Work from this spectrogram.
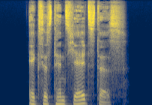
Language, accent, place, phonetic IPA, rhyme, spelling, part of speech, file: German, Germany, Berlin, [ɛksɪstɛnˈt͡si̯ɛlstəs], -ɛlstəs, existenziellstes, adjective, De-existenziellstes.ogg
- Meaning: strong/mixed nominative/accusative neuter singular superlative degree of existenziell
